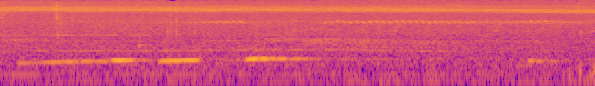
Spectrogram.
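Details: Chimpanzee in the troop of boss male Ryu, with grandfather Charlie, youngster Riki and twin sisters: a short run of low, steady hooted notes, a few louder in the middle, then quiet with faint background hiss.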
